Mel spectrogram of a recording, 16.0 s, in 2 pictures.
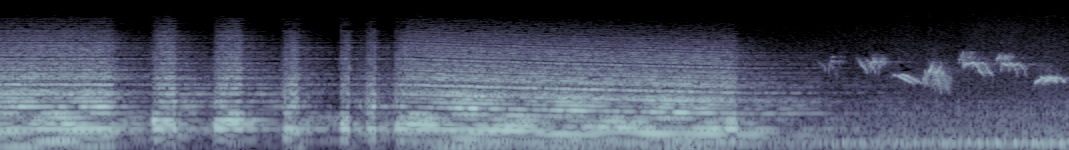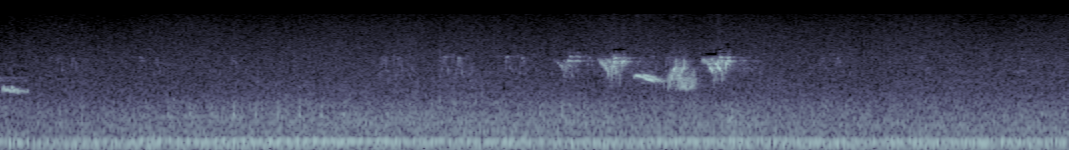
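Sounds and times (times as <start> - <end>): steady low hum: 5.5 - 16.0
songbird chirping: 5.8 - 16.0.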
